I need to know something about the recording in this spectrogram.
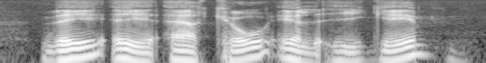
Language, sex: Swedish, male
